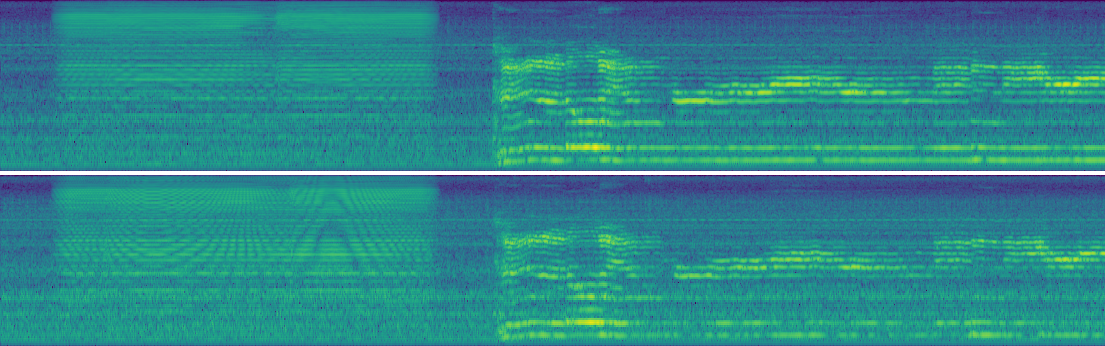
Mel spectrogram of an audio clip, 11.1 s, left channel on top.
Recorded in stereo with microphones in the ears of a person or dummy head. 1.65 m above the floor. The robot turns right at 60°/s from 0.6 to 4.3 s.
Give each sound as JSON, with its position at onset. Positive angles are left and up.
{"t": 4.9, "sound": "singing", "side_deg": 55, "distance_m": 3.0}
